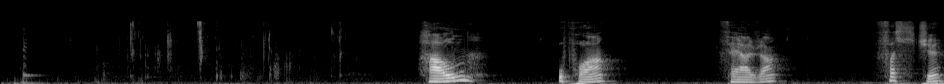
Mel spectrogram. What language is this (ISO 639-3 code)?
fao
